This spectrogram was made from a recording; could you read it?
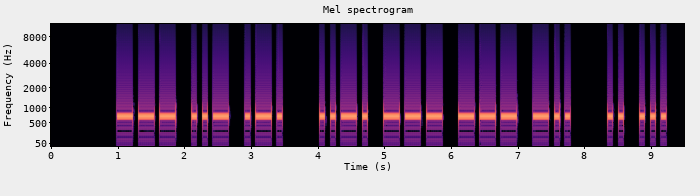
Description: Morse code, heard as a keyed tone, about 15 wpm, 700 Hz. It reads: OUR FOOD IS
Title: Sentences from Top 1000 Words - Review Part 1 - 15wpm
